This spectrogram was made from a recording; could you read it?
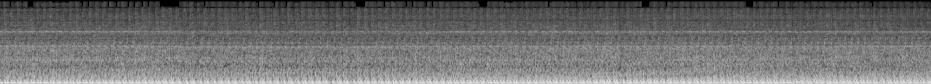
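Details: Husqvarna YTH20F42T tractor with a Briggs 21HP V-twin, after freeing the stuck fuel solenoid, taken off choke: a steady, even low beat holding speed with no misses or surging. It runs smoothly.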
